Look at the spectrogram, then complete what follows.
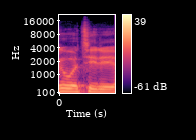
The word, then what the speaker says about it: Waititi: Is that how you pronounce his name? Taika Waititi.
